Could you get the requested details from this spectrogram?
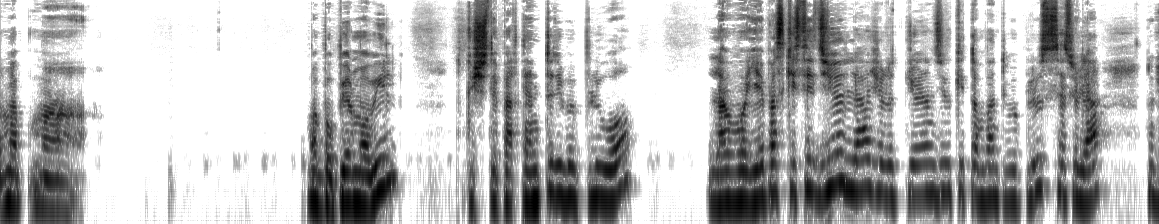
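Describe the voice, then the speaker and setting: A woman's voice: mid-range voice, darkish tone. Chatty woman doing a makeup tutorial. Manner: chatty, talks straight to viewers while working; enthusiastic exclamations. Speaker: beauty vlogger. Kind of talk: casual makeup tutorial chat.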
